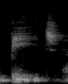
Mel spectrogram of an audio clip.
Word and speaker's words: beach: The sounds we have here, according to the International Phonetic Alphabet, are E for beach and I for bitch. So as you can see and hear, there really is a difference when pronouncing beach and bitch.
